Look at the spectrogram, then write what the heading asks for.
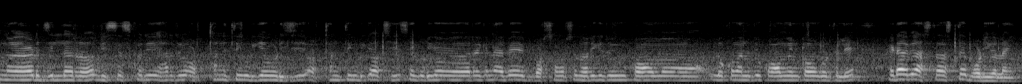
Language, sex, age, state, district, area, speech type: Odia, male, 18-30, Odisha, Nayagarh, rural, spontaneous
